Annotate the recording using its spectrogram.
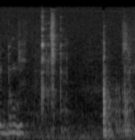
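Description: Crockery and cutlery on a table: a few light clinks of a plate, jar and spoon being handled.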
